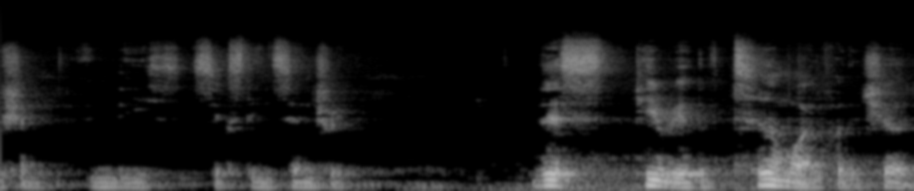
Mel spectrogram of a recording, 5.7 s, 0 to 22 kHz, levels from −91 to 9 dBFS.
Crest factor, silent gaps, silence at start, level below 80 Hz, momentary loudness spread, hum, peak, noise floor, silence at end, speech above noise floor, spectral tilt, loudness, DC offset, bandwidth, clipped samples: 20 dB; none; 0 s; -56 dBFS; 18 LU; none; -8 dBFS; -59 dBFS; 0 s; 31 dB; -5 dB/octave; -27 LUFS; under 0.1%; 9.8 kHz; under 0.1%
